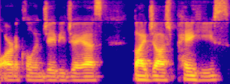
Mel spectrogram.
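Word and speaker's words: Pahys: recently a wonderful article in jbjs by Josh pahis spelled p-a-h-y-s out of the Shriners Hospital in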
